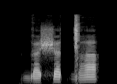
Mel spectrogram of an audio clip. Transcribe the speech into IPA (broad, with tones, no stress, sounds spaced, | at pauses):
ɡ ɐ˩ ʃ ɐ˥ t ɡ͡ǀ a˥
